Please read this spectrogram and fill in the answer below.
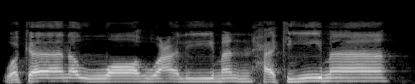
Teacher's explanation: هذه الألف تمد بمقدار حركتين وتلحق بالمد الطبيعي · Term: مد عوض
